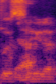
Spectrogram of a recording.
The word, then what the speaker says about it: Lucida: I always screw up Lucida. Yeah, it's pronounced Lucida.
